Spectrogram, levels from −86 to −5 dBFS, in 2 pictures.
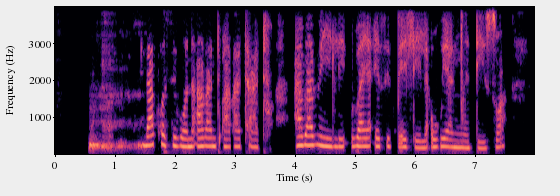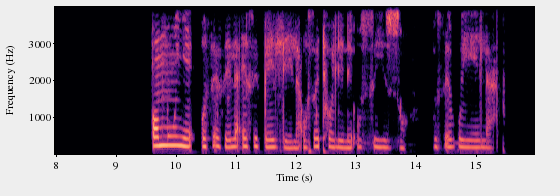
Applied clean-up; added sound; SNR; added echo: none; none; none; none.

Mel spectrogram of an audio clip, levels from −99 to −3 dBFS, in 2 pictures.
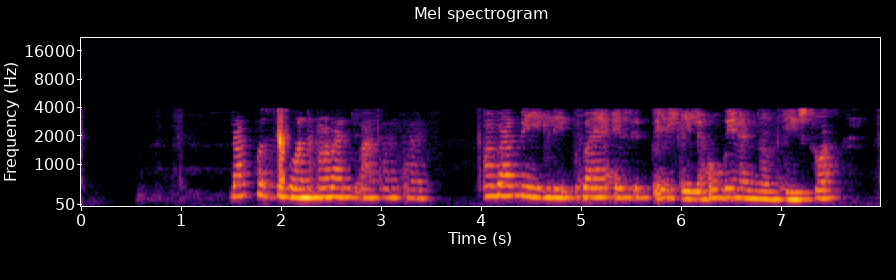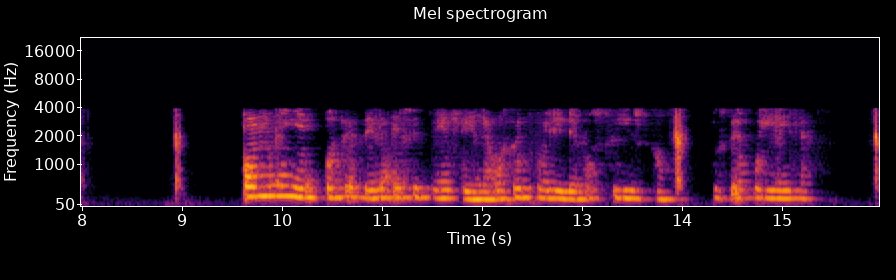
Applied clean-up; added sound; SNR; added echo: neural mask model DeepFilterNet 3.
